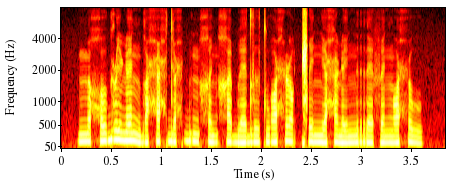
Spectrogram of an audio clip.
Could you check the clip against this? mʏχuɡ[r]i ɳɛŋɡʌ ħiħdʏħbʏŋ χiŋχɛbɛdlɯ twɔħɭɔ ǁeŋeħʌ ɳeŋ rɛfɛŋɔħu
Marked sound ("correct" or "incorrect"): incorrect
